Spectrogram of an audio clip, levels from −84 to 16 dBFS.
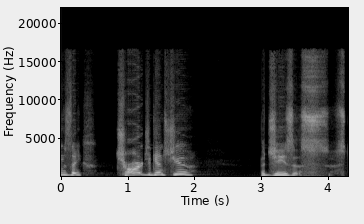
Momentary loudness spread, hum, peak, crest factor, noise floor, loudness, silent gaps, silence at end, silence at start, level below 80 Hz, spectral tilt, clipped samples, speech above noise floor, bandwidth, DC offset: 11 LU; none; -6 dBFS; 18 dB; -75 dBFS; -21 LUFS; none; 0.05 s; 0 s; -62 dBFS; -4 dB/octave; under 0.1%; 54 dB; 17 kHz; under 0.1%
